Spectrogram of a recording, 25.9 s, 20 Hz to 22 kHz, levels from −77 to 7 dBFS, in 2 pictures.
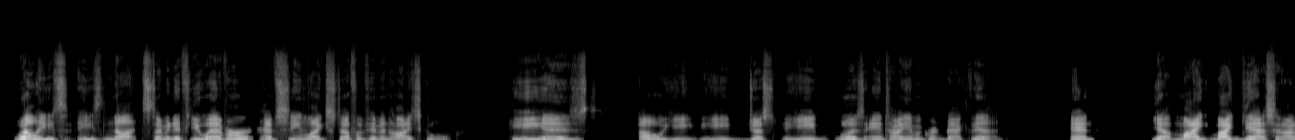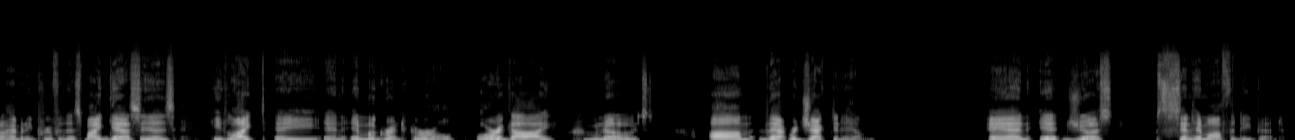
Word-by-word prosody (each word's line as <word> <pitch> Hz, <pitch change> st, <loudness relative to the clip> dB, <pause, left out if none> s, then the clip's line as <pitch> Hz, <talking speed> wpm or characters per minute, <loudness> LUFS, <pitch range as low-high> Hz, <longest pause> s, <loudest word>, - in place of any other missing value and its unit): Well, 275 Hz, -, +11 dB
he's 265 Hz, +3 st, +1 dB
he's 265 Hz, -, -5 dB
nuts. 120 Hz, +2 st, -1 dB
I 135 Hz, -, +1 dB
mean, 140 Hz, +1 st, -3 dB
if 135 Hz, +3 st, 0 dB
you 225 Hz, +4 st, +1 dB
ever, 160 Hz, -8 st, +4 dB
have 135 Hz, -3 st, -1 dB
seen, 160 Hz, +8 st, -5 dB
like, 135 Hz, -4 st, -1 dB
stuff 150 Hz, 0 st, -3 dB
of 135 Hz, -3 st, -9 dB
him 140 Hz, +1 st, -4 dB
in 120 Hz, -4 st, -5 dB
high 100 Hz, -, -1 dB
school, -, -, -13 dB, 0.5 s
he 210 Hz, -, +1 dB
is 135 Hz, -, -1 dB, 0.5 s
oh, -, -, 0 dB
he 155 Hz, -, -7 dB
he 180 Hz, -, -7 dB
just, 155 Hz, -1 st, -3 dB
he 170 Hz, -, -3 dB, 0.2 s
was 150 Hz, -4 st, 0 dB
anti 135 Hz, -2 st, -2 dB
immigrant 120 Hz, -2 st, -6 dB
back 105 Hz, 0 st, -5 dB
then. -, -, -4 dB, 0.7 s
And 130 Hz, -3 st, +2 dB, 0.6 s
yeah, -, -, +3 dB
my 220 Hz, -, +6 dB
my 185 Hz, +5 st, +8 dB
guess- 150 Hz, +2 st, +3 dB
and 120 Hz, -, -4 dB
I 125 Hz, -, +1 dB
don't 125 Hz, -3 st, -4 dB
have 115 Hz, -1 st, -4 dB
any 95 Hz, -3 st, -9 dB
proof 125 Hz, +6 st, -11 dB
of 110 Hz, -, -11 dB
this- 110 Hz, -1 st, -8 dB
my 195 Hz, -, +3 dB
guess 140 Hz, -5 st, +1 dB
is, 115 Hz, -2 st, -4 dB, 0.3 s
he 115 Hz, -, -6 dB
liked 120 Hz, +9 st, +1 dB
a 110 Hz, -2 st, -4 dB
an 105 Hz, -3 st, -7 dB
immigrant 155 Hz, -, -4 dB
girl- 110 Hz, -, -5 dB, 0.2 s
or 115 Hz, -1 st, +2 dB
a 225 Hz, -, +5 dB
guy, 255 Hz, -, +2 dB, 0.3 s
who -, -, -8 dB
knows- 65 Hz, +4 st, -4 dB, 0.6 s
um, 120 Hz, -1 st, +5 dB
that 130 Hz, +1 st, +2 dB
rejected 130 Hz, -, 0 dB
him 75 Hz, -5 st, -17 dB, 1.1 s
and 120 Hz, -1 st, +2 dB
it 135 Hz, +1 st, +1 dB
just 120 Hz, -3 st, -3 dB, 0.4 s
sent 165 Hz, -4 st, -3 dB
him 135 Hz, -4 st, 0 dB
off 110 Hz, -3 st, -2 dB
the -, -, -11 dB
deep 80 Hz, -2 st, -14 dB
end. -, -, -19 dB
130 Hz, 160 wpm, -25 LUFS, 115-155 Hz, 1.1 s, Well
